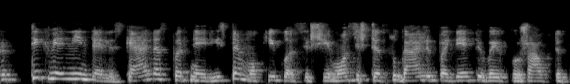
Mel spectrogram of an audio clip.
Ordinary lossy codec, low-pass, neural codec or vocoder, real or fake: Opus, 32 kbps; 7.2 kHz; none; real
